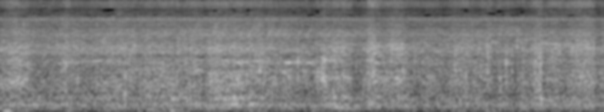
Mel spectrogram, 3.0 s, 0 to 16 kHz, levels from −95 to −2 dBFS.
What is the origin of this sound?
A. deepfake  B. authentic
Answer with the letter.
B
